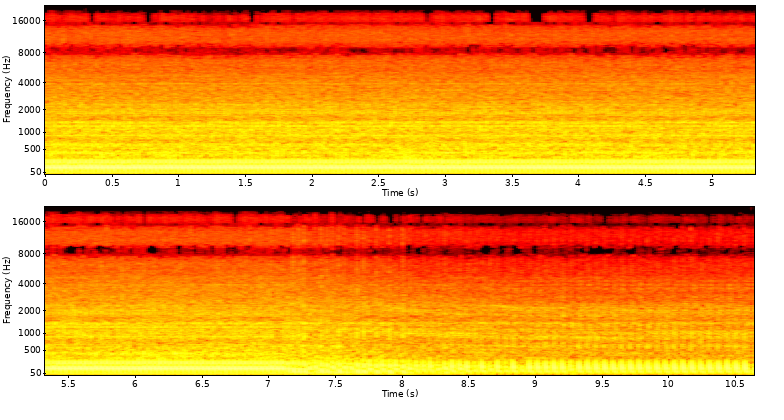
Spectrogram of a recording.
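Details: Marching band hauler small engine after repair: red residue cleaned from the carburetor, all fuel lines, fuel filter and fuel shut-off replaced; steady even chug, then revs drop and beat slows, runs cleanly without stumbling; normal running.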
